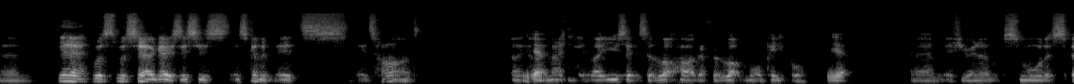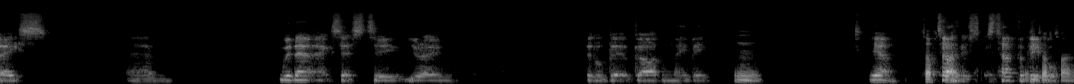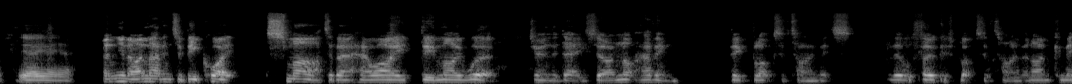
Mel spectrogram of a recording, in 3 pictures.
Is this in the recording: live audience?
no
